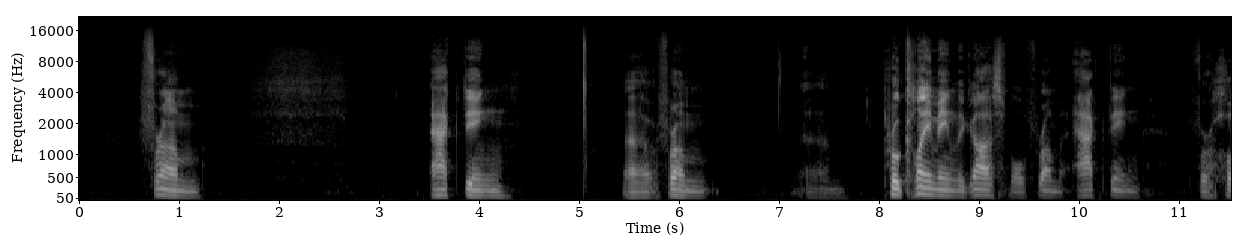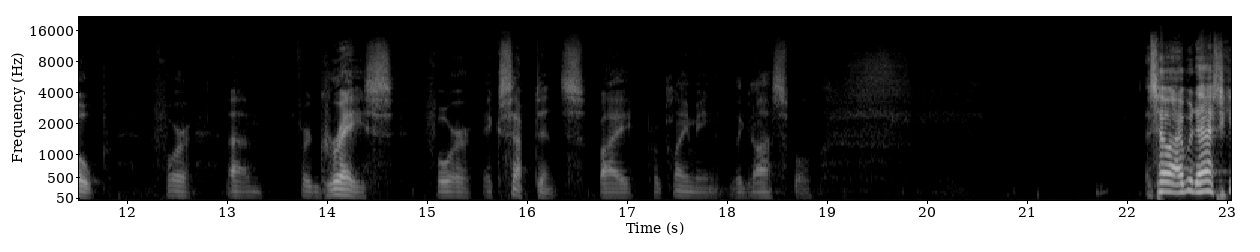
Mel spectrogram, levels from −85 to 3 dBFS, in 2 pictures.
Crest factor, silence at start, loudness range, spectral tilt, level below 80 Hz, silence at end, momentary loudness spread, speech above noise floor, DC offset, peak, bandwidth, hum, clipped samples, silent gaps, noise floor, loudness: 30 dB; 0.65 s; 15 LU; -2.5 dB/octave; -74 dBFS; 0 s; 25 LU; 48 dB; under 0.1%; -10 dBFS; 17.5 kHz; none; under 0.1%; none; -83 dBFS; -34 LUFS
